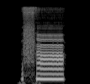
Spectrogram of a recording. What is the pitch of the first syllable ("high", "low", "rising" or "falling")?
high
